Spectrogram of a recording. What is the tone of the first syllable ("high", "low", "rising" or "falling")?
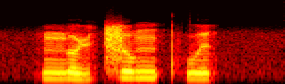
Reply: low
